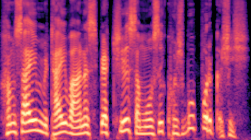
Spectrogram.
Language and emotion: Kashmiri, happy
